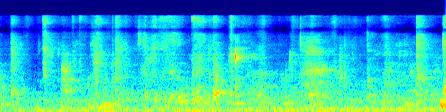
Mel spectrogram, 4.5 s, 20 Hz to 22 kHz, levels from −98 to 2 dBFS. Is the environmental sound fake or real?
fake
